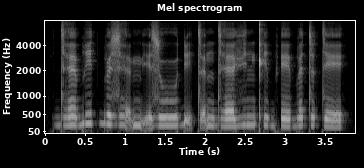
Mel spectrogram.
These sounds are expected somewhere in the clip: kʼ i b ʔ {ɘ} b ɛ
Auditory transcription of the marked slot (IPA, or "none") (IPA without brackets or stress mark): e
